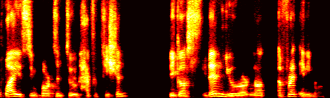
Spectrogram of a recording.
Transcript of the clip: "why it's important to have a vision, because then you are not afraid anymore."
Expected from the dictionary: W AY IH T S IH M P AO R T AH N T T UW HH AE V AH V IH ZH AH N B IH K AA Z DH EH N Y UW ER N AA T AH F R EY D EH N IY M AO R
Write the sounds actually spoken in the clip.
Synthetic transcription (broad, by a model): W AY IH T S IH M P AO R T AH N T T UW HH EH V AH F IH SH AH N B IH K AA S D EH N Y UW ER N AA T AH F R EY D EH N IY M AO R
